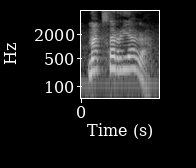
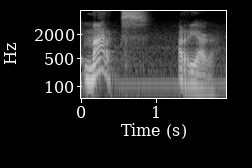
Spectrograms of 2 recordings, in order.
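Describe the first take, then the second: First: Said in the usual way. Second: "Marx" drawn out slowly, then a pause before "Arriaga"; slow, weighty "Marx", set apart from the surname; stress on Marx. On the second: Shown as a demonstration. Commentator pointing up the curious name, heavy stress on "Marx".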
